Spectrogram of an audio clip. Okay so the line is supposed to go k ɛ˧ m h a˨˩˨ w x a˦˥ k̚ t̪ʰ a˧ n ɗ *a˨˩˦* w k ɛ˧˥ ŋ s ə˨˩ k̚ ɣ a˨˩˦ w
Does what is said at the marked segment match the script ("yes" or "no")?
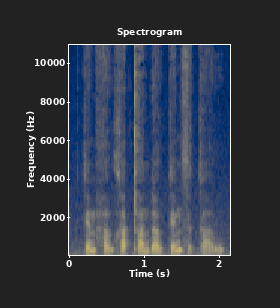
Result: yes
